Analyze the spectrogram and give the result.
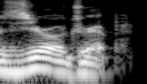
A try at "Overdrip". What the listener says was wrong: It is Overdrip. The zero is pronounced like an O, just for the record.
